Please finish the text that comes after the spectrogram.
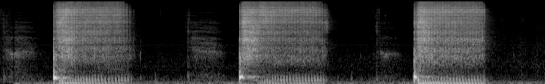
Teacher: I'm really putting a lot of force behind that rolled R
